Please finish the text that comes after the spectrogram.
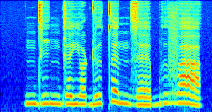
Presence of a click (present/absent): absent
